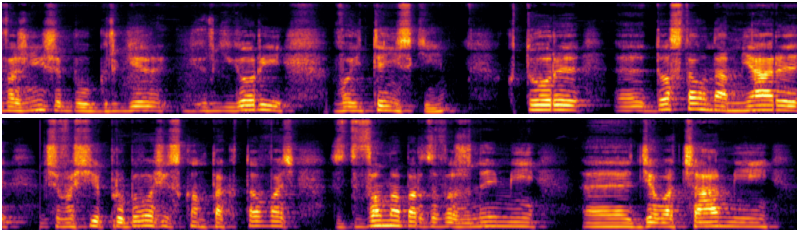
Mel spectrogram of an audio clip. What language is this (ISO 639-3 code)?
pol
